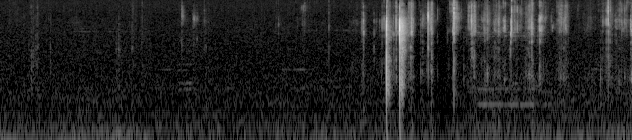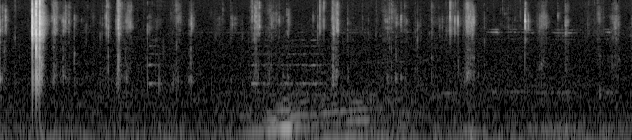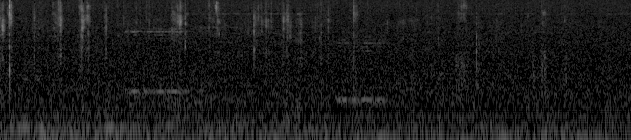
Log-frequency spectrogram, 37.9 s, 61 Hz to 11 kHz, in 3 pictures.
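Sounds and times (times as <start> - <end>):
slime crackling and popping: 7.0 - 31.8.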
